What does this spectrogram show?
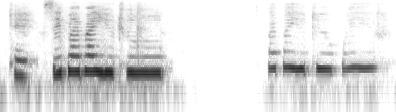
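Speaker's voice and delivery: put-on high, loud sing-song baby talk; cat's voice. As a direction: voice the cat waving bye. Cat waving to viewers.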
